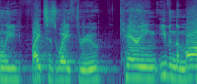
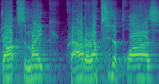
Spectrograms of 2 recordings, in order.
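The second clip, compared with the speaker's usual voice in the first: ordinary delivery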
